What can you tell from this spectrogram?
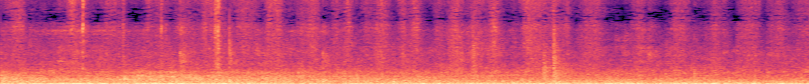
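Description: Paintbrush stroking chalk paint onto bare sanded wood: a soft, scratchy brushing of repeated strokes. A steady low hum runs underneath.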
